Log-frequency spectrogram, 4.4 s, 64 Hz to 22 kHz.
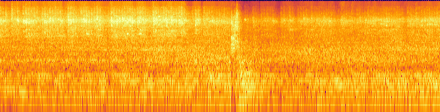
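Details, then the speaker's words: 1971 Chevrolet Chevelle SS, 383ci small block with Comp 270 cam, roller rockers, Holley dual-feed 4bbl, headers, Flowmaster dual exhaust: steady, slightly lumpy idle with choppy exhaust beat, revs quickly; normal lopey idle from performance camshaft. "Nice little comp cam in it. Car gets its R's quick. It runs."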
